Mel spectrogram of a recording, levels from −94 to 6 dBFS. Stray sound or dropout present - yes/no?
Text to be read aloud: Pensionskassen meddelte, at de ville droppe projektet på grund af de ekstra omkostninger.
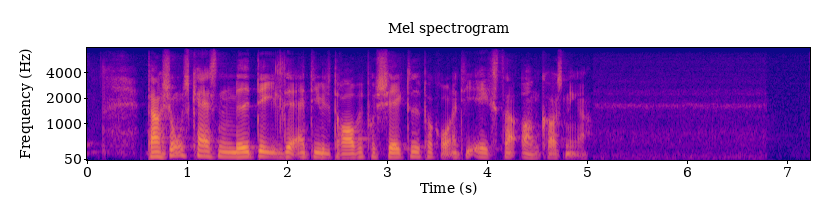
no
